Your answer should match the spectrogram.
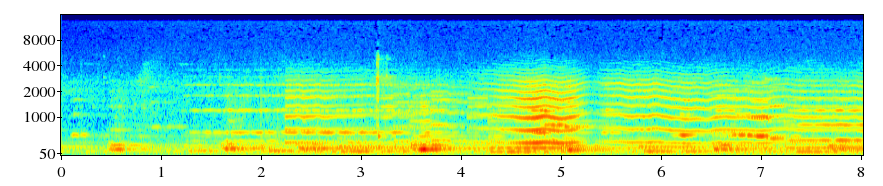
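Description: A dense, droning buzz of wild bees fills the whole stretch, steady with wavering pitch, swelling slightly midway without any talking.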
